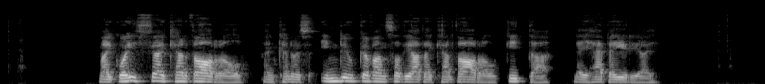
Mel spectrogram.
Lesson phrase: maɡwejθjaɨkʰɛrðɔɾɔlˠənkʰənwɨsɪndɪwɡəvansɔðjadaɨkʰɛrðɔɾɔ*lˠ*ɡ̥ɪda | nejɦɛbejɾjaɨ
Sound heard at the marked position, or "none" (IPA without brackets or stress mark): lˠ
